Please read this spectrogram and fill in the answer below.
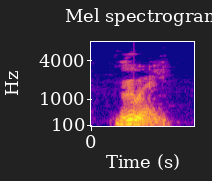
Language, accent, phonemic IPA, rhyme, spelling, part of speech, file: English, Southern England, /ˈɹuːeɪ/, -uːeɪ, roué, noun, LL-Q1860 (eng)-roué.wav
- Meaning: A debauched or lecherous person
